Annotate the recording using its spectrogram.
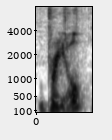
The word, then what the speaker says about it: Briel: So, as promised, I wrote to Vince Briel, and I learned, well, first, that it is pronounced Briel, like eel, and I also learned that this ROM business turns out to be a very interesting topic.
